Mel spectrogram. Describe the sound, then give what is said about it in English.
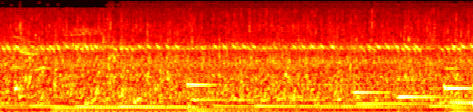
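Steady, gentle wash of flowing stream water fills the scene without pause, a soft continuous babble with faint high tones drifting over it and no voices. “As the water keeps going, I now see something out the corner of my eye moving.”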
